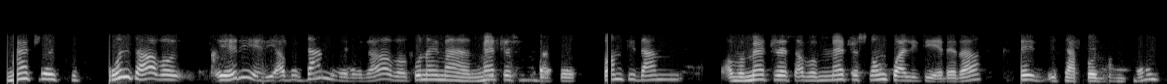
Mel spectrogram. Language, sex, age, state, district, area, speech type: Nepali, female, 60+, West Bengal, Kalimpong, rural, conversation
